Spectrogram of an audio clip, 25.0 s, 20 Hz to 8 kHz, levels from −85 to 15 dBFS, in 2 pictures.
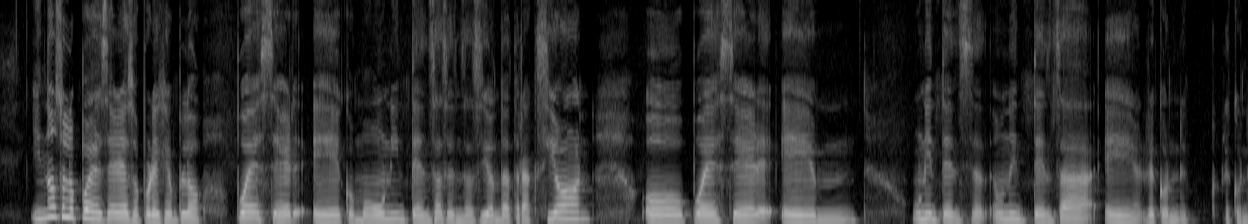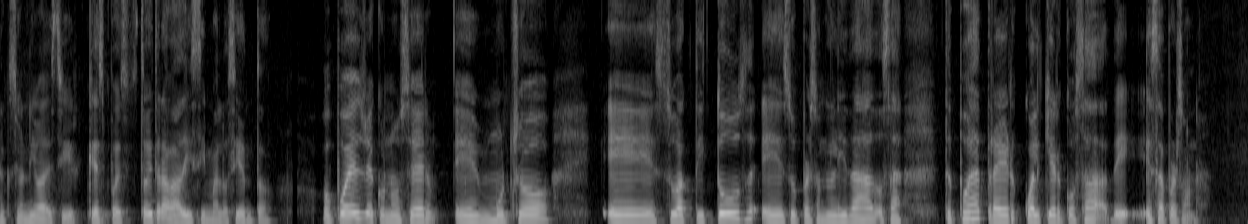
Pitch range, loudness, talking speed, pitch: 200-225 Hz, -24 LUFS, 140 wpm, 210 Hz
